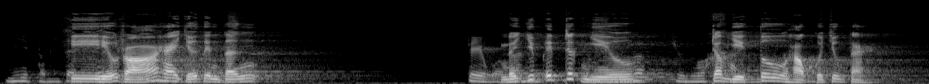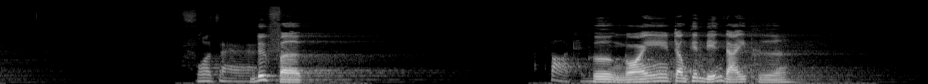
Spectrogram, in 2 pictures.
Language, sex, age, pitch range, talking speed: Vietnamese, male, 30-49, 110-135 Hz, 90 wpm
